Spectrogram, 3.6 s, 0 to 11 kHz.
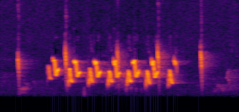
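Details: Kentucky warbler recorded in May 2014 at Land Between the Lakes, Kentucky; a rapid rolling run of about seven bright, two-note phrases in quick even succession, framed by a few isolated sharp chip-like notes before and after.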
